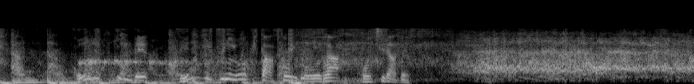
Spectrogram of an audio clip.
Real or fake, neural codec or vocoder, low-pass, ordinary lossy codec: fake; codec, 24 kHz, 3 kbps, HILCodec; 5.4 kHz; Opus, 64 kbps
